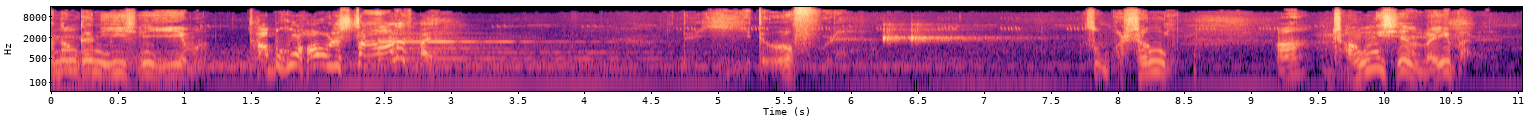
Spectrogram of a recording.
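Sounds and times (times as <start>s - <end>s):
crickets chirping: 0.0s - 11.0s
low steady hum: 0.0s - 11.0s.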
